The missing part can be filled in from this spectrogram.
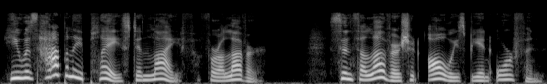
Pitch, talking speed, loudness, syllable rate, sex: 225 Hz, 185 wpm, -17 LUFS, 5.4 syllables/s, female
